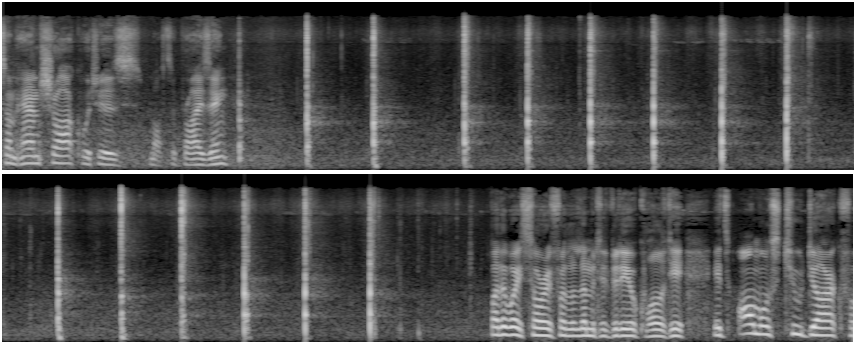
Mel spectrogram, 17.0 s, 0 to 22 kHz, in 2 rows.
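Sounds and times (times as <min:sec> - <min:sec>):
blade chopping wood: 0:02.3 - 0:08.2, 0:09.0 - 0:12.7.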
